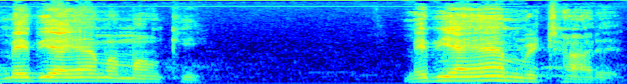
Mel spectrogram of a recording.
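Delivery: quiet, low, defeated; sad self-talk. Retold or imitated. Preacher voicing his hurt child self, quiet and low. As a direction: murmur it like a beaten child. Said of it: "I said to myself".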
